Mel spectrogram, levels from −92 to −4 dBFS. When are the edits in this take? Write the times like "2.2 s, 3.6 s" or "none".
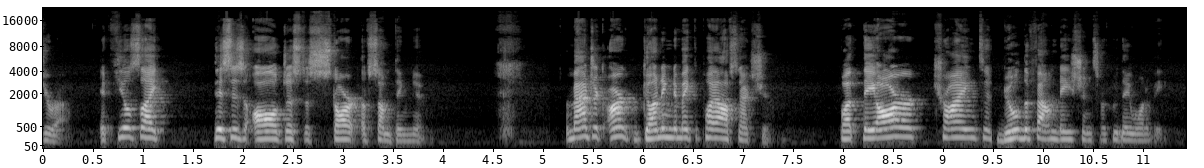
5.1 s, 7.8 s, 9.5 s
